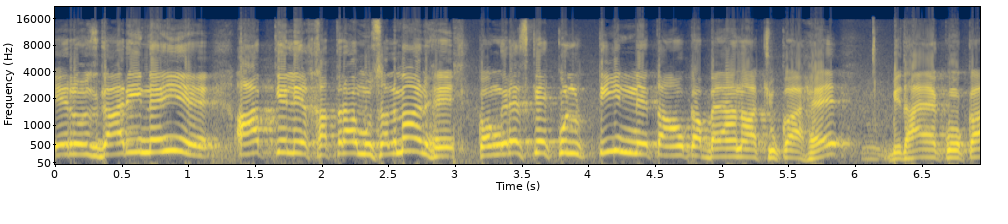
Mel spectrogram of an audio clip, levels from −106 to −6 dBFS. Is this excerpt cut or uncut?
cut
